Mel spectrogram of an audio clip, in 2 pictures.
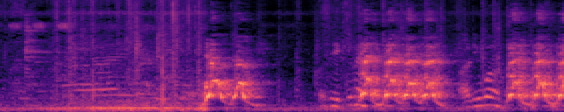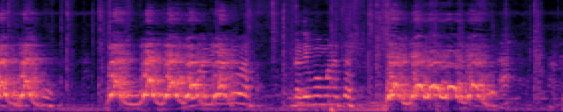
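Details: Siberian Huskies at a stud session, dam and sire both first-timers, give wavering, whining howls in bursts about a second long, rising and falling, after a brief low hum at the start.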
